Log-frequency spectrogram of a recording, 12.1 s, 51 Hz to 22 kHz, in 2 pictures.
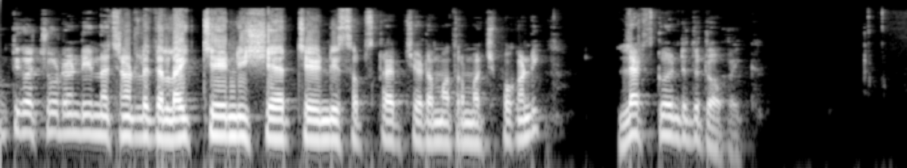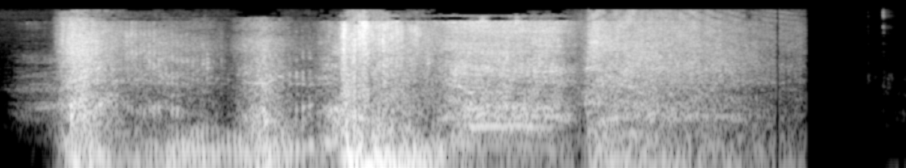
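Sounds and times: loud beast roar: 6.2s - 11.4s.

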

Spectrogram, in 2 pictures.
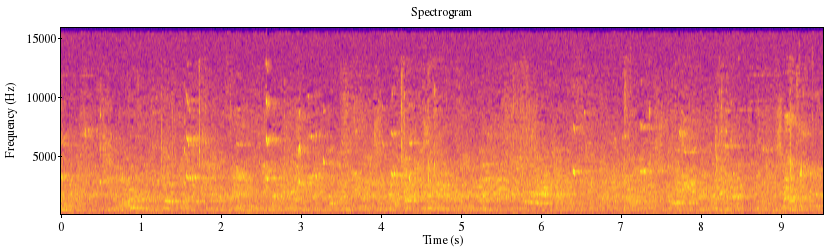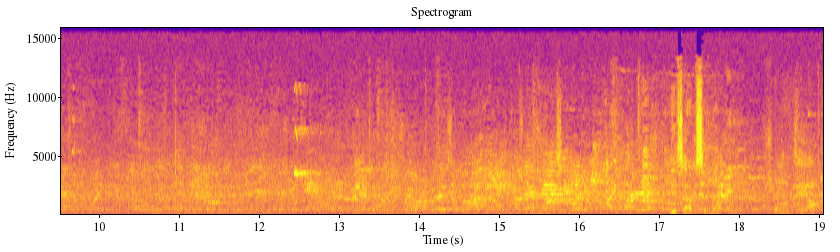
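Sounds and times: crowd chatter: 0.0s - 19.0s.

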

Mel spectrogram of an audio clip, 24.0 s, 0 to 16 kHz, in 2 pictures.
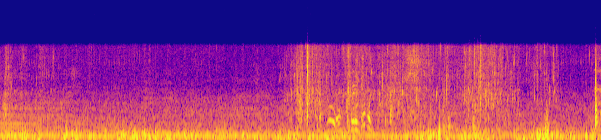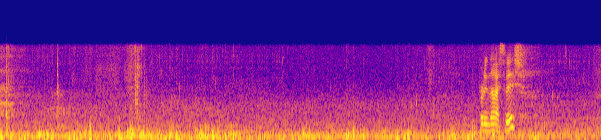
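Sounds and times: water lapping against boat hull: 0.0s - 1.4s, 5.5s - 12.6s
wind on microphone: 0.0s - 21.6s.

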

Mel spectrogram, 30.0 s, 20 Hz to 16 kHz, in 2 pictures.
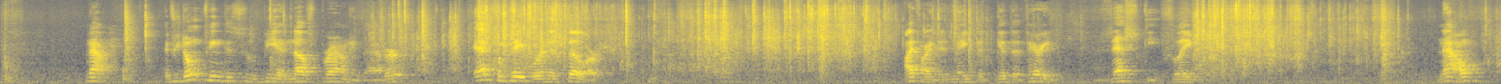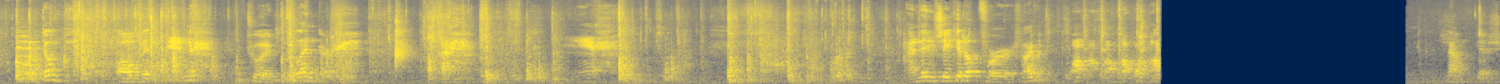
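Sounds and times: paper crumpling: 3.6s - 10.2s, 11.8s - 14.2s, 14.8s - 17.1s, 18.3s - 20.3s, 22.8s - 24.4s
objects knocking in wicker basket: 15.1s - 24.2s.

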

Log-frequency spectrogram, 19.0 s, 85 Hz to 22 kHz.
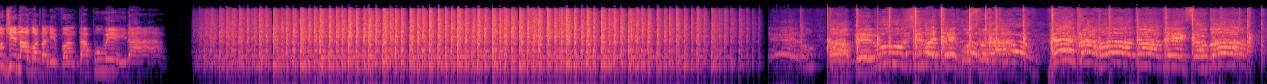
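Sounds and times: samba drums rolling: 2.9s - 11.5s
voices shouting: 13.0s - 16.4s.

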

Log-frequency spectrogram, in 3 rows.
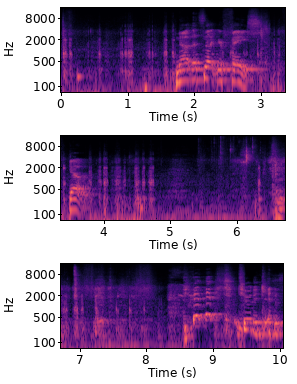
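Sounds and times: water splashing into bathtub: 5.4s - 8.0s.

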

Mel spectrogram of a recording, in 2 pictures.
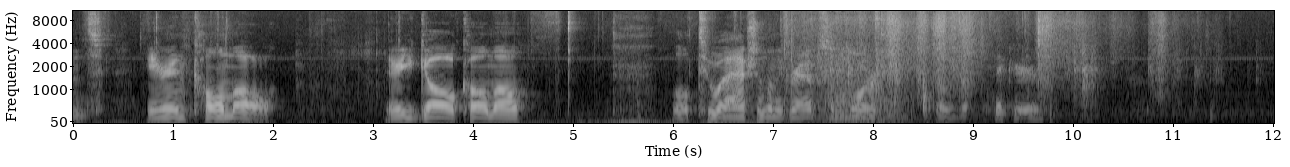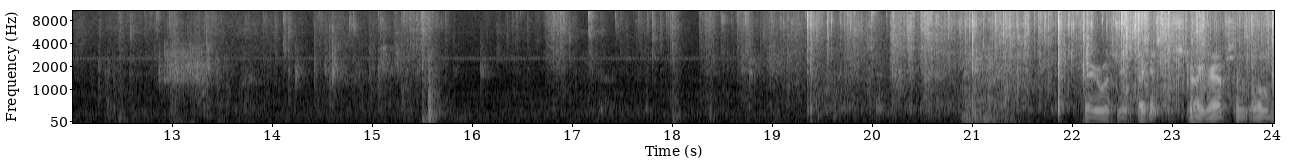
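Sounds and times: rustling and handling noises: 6.4s - 24.0s
plastic packaging crinkling: 16.4s - 24.0s.

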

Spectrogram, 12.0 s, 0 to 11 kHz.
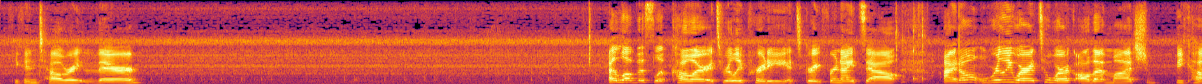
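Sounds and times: steady low hiss: 0.0s - 10.0s.

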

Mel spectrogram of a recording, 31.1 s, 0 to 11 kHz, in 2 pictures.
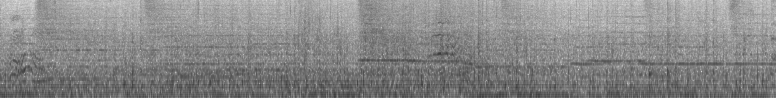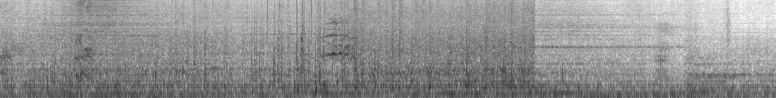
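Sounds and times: film score music: 0.0s - 31.0s
horse hoofbeats galloping: 0.0s - 31.0s
horse whinny: 7.2s - 9.6s, 21.5s - 22.8s.

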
